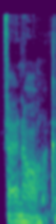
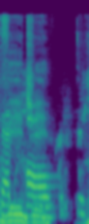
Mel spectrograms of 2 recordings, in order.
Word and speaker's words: Van Gaal: Uh, no, Van Gaal, come on. Van, LVG, Van Gaal, Louis Van Gaal.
